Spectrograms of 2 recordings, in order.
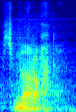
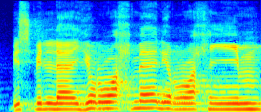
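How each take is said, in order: First: It is said quietly, almost silently. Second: It is said aloud, clearly and loudly.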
